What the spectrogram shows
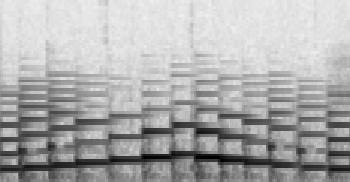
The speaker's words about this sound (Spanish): Eh, la escala de tonos enteros es mucho más limitada que las pentatónicas, porque solo crea dos tipos de acordes. Suena así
